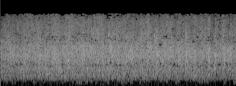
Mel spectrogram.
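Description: Audience applause: many hands clapping in a steady, even patter.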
